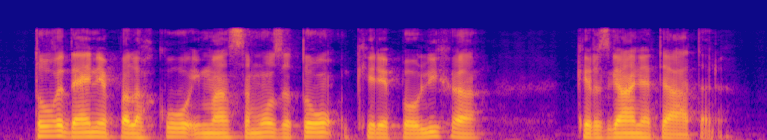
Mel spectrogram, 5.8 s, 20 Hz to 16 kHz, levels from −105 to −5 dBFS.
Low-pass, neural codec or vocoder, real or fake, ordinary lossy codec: 7.2 kHz; codec, 16 kHz, 4 kbps, FreqCodec, larger model; fake; none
